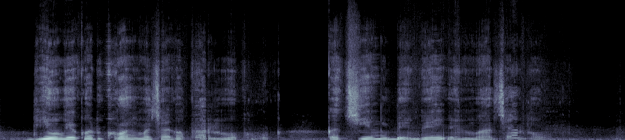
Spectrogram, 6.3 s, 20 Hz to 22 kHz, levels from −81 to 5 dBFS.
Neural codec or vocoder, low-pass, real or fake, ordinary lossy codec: codec, 44.1 kHz, 1.7 kbps, Pupu-Codec; none; fake; none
